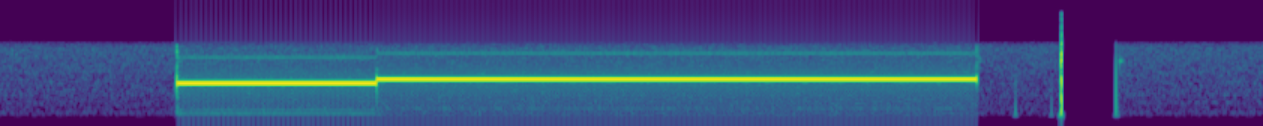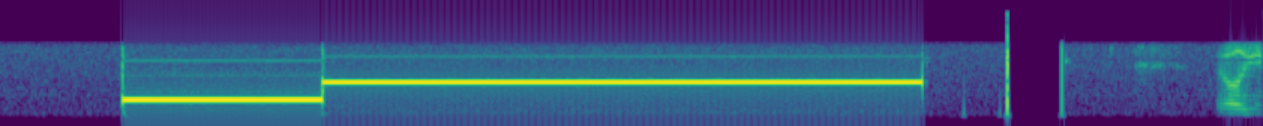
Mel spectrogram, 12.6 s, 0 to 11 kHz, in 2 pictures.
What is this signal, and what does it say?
Two-tone page, heard as a one-second tone, then a three-second tone, about 1150 then 1290 Hz, about 710 then 1180 Hz. It is heard from 0.9 to 10.9 s.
